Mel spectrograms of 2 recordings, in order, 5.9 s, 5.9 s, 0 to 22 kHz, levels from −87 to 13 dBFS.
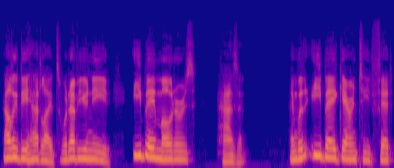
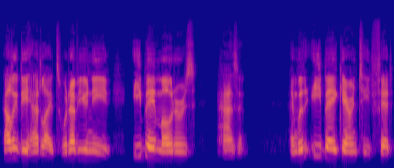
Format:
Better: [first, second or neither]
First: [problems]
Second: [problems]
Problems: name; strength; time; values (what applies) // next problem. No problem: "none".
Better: first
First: none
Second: thin; very; fading below 300 Hz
